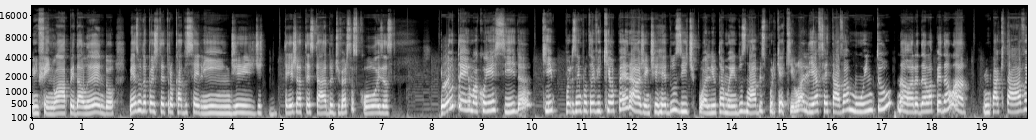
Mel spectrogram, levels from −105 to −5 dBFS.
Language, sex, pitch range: Portuguese, female, 230-285 Hz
